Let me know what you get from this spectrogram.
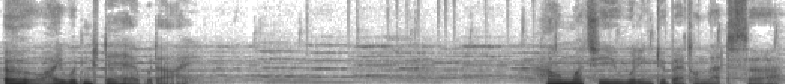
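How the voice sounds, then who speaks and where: A man playing a polite, doting and gently teasing butler in an audio roleplay, speaking in a formal, measured way. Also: deep voice, heavily acted. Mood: teasing, deferential.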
